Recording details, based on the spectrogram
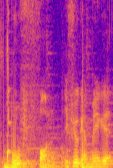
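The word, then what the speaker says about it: Buffon: korea if you can i know you don't pronounce the f but it is buff phone if you can make it otherwise bupon is okay too one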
